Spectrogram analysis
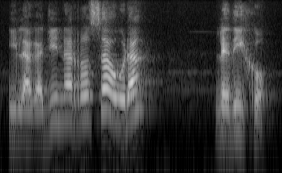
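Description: A woman telling a children's story aloud, drawing her listeners in with questions. Her voice rises and falls in wide, lively sweeps, with slow, dramatic pauses. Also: medium pitch. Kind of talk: children's story reading to an audience.

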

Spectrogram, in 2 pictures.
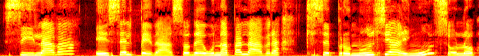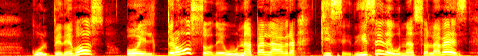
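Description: A woman from Guatemala teaching a lesson to young children, speaking slowly, drawing out syllables, asking questions and praising the answers. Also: a little high, lively intonation, dry recording, studio quality.

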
